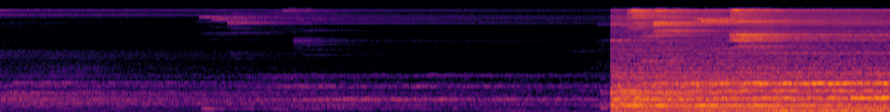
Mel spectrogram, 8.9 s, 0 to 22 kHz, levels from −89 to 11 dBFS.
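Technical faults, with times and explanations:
0.0–6.1 s, one channel inverted: The music drops by about 30 dB and turns faint. Centred parts nearly disappear. The likely cause is one stereo channel with reversed polarity, so shared content cancels when the channels combine.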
